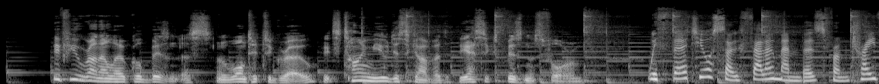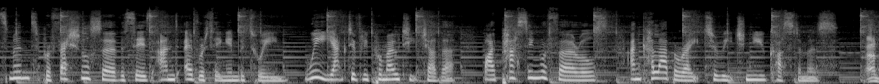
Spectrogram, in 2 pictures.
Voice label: Advert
